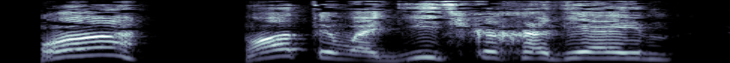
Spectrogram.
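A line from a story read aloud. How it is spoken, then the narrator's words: Cheerful. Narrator (Russian): весело сказал он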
